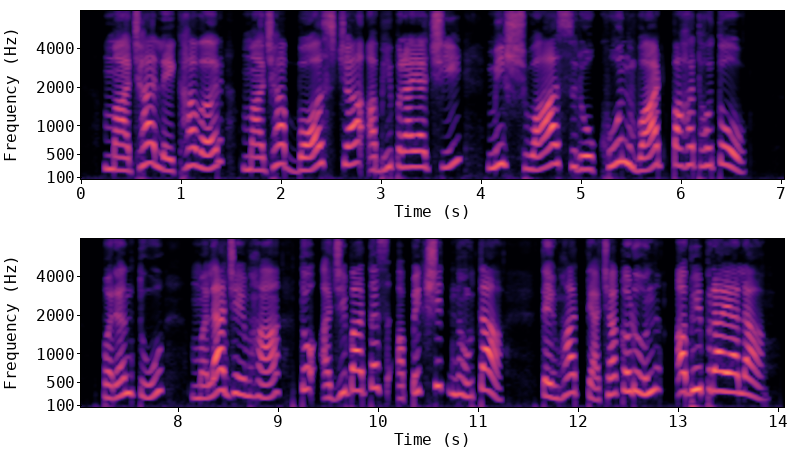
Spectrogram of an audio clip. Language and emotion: Marathi, surprised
